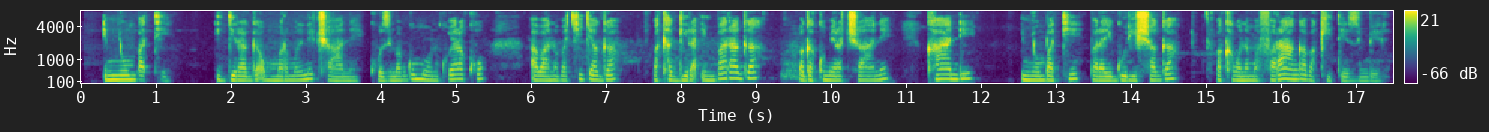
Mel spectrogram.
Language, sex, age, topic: Kinyarwanda, female, 18-24, agriculture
